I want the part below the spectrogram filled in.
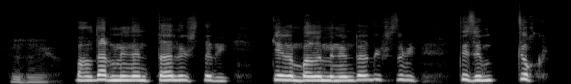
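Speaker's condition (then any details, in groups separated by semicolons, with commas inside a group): Cerebral palsy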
